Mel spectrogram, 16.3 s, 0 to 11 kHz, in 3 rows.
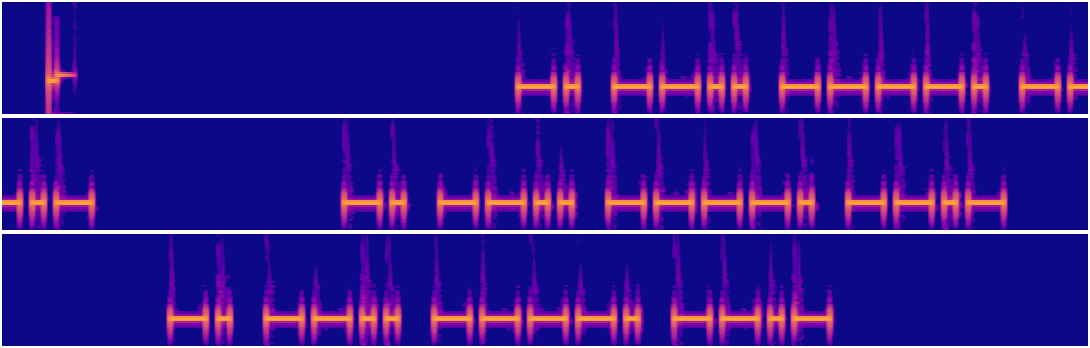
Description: Morse code, heard as a keyed tone, about 20 wpm, 700 Hz. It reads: NZ9Q NZ9Q NZ9Q
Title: USA Call Signs - 4 Characters - Repeated 3x - 20wpm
